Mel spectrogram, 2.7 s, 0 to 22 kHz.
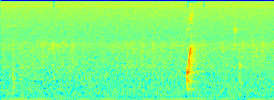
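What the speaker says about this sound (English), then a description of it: "I've added about 6 or 7 drops there" A single small drop of water falls into a glass of Nikka From The Barrel whisky, giving a brief soft plip against a quiet, faint background.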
